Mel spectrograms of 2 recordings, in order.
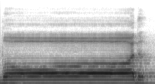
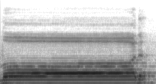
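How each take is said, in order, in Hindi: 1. यह अक्षर भारी और भरा हुआ बोला जाता है। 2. यह अक्षर भारी और भरा हुआ बोला जाता है।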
